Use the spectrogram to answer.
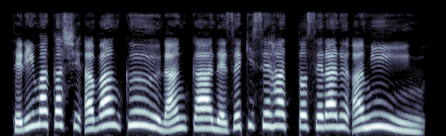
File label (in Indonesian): terimakasih abangkuhh japan girl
